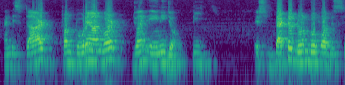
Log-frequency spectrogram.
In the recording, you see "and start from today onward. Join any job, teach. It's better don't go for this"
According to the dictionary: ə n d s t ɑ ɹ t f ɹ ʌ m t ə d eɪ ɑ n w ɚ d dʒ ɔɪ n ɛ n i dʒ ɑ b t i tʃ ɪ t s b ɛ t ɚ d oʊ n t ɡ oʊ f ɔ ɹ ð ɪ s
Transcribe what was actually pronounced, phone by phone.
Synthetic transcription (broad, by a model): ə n d s t ɑ ɹ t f ɹ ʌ m t ə d eɪ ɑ n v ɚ d dʒ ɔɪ n ɛ n i dʒ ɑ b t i ɪ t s b ɛ t ɚ d oʊ n t ɡ oʊ f ɔ ɹ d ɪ s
